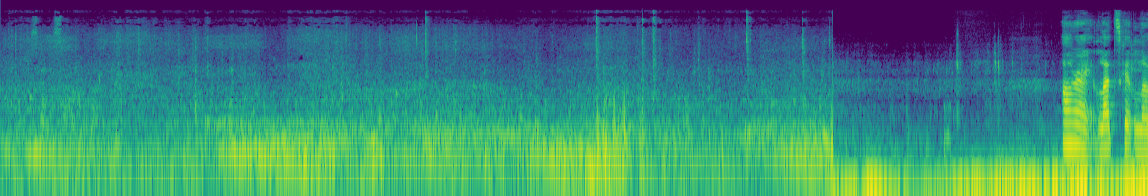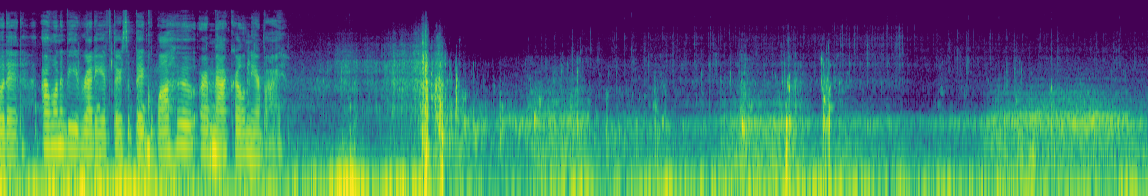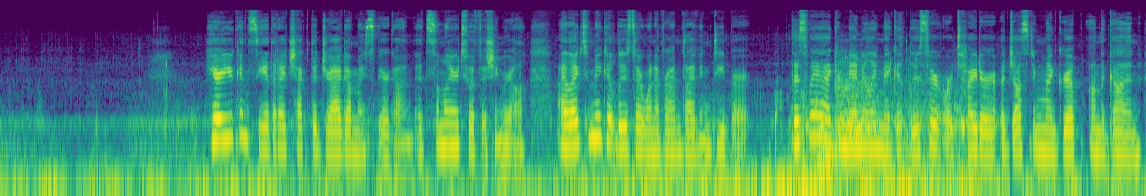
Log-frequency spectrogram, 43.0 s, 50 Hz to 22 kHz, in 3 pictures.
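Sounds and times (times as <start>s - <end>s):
motorboat engine rumble: 0.0s - 10.5s
water rushing past hull: 0.0s - 11.1s, 18.4s - 34.4s, 35.0s - 43.0s
underwater hum: 0.0s - 13.4s, 14.7s - 43.0s
wind buffeting microphone: 2.6s - 10.4s
splash into water: 19.2s - 22.7s.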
